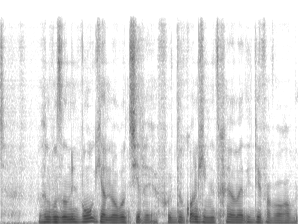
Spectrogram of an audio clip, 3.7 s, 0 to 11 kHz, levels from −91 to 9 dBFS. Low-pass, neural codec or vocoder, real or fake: 9.9 kHz; autoencoder, 22.05 kHz, a latent of 192 numbers a frame, VITS, trained on many speakers; fake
